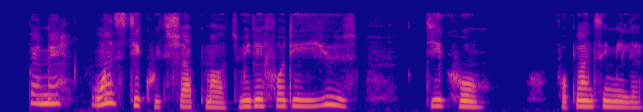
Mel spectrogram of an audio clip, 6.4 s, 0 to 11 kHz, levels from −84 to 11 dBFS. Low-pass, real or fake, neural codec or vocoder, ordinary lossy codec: 7.2 kHz; real; none; none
